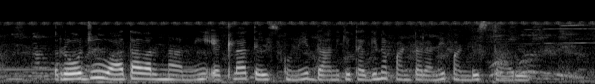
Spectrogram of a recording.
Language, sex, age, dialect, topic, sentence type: Telugu, female, 18-24, Southern, agriculture, question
